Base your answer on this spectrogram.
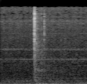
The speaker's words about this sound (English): What was that? Was that the door closing? It was. It's a latch hitting its keep. There's always a click.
